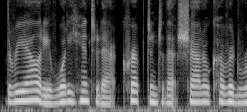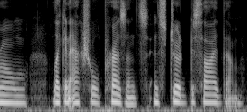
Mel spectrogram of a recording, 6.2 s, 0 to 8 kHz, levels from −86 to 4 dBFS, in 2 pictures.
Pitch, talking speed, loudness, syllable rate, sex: 170 Hz, 205 wpm, -19 LUFS, 5.9 syllables/s, female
